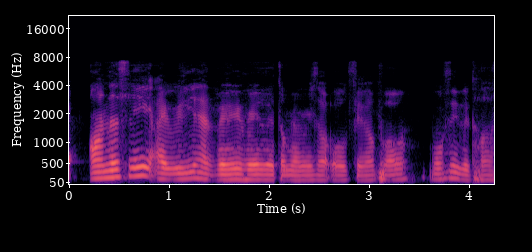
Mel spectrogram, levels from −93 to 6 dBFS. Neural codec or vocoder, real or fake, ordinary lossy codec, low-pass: codec, 44.1 kHz, 2.6 kbps, SNAC; fake; none; 7.2 kHz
